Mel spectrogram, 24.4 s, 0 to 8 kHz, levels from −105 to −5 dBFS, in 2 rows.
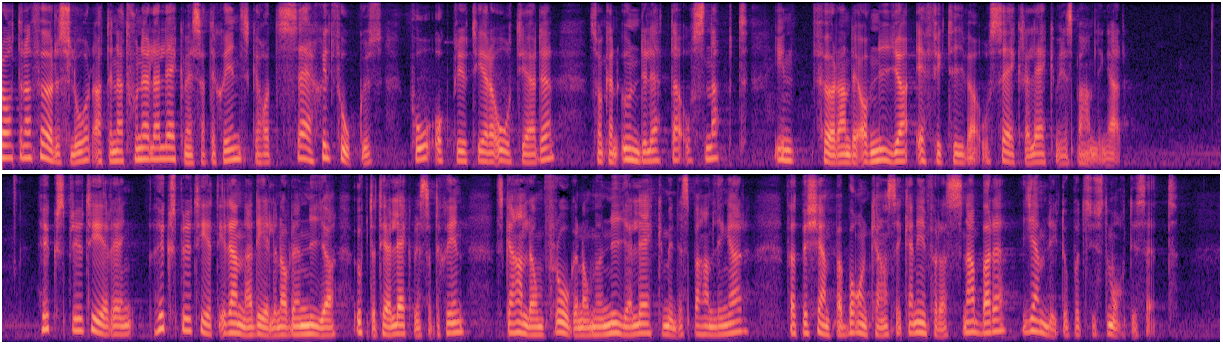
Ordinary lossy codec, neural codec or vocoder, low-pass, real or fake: none; none; none; real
